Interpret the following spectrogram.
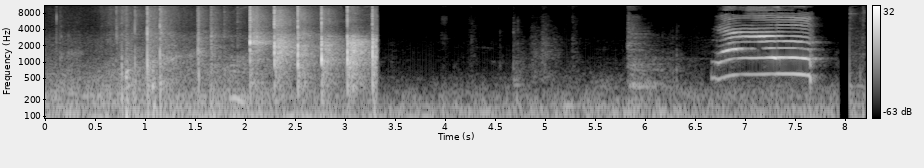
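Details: Little cat giving one drawn-out, steady meow near the end, after a burst of sharp clicks and taps and a quiet pause.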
